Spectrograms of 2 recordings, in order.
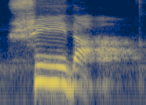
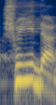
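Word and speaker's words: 쉬다: তারপরে আমরা এখানে দেখি শ্রীদা, এখানে যে শব্দটি আছে সেটি হলো শ্রীদা, এটির উচ্চারণ শ্রীদা শ্রীদা বিশ্রাম নেওয়া, সুইদা না, শব্দটার উচ্চারণ হবে শ্রীদা শ্রীদা।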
